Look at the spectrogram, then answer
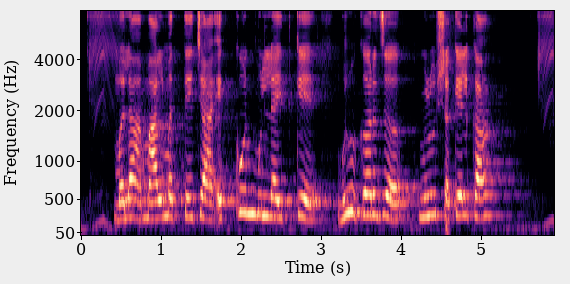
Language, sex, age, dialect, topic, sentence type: Marathi, female, 36-40, Standard Marathi, banking, question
